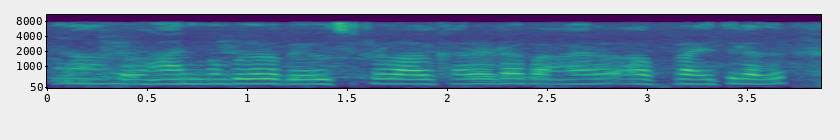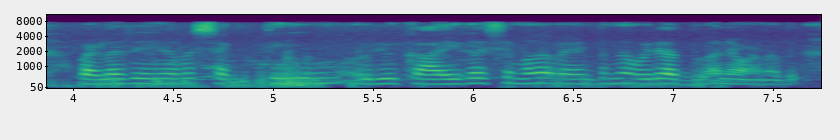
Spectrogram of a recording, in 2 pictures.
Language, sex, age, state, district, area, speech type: Malayalam, female, 30-45, Kerala, Kollam, rural, spontaneous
